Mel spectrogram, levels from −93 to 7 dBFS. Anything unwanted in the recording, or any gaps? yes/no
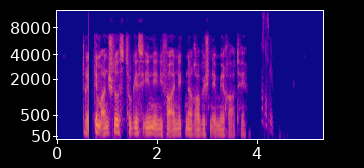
yes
